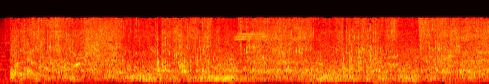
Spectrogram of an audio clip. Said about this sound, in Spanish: Lo que usted escucha al fondo es el sonido de la cubeta con agua y el envase con las que las madres comunitarias se asean en un baño improvisado donde las puertas son bolsas plásticas negras y que están en plena vía pública.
